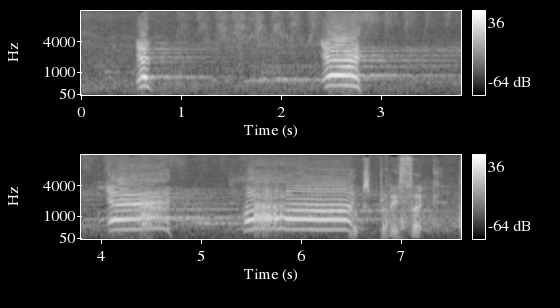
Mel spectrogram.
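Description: Young men shout long, drawn-out calls across a large echoing hall.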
